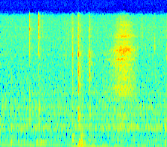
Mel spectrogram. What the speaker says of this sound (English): Started typing in Dog Track Road.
